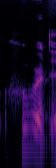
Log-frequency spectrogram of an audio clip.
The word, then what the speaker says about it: Hubert: And Hubert is actually a German name. I have a friend named Anika who told me the German pronunciation years ago, which is Hubert. So Hubert is German,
